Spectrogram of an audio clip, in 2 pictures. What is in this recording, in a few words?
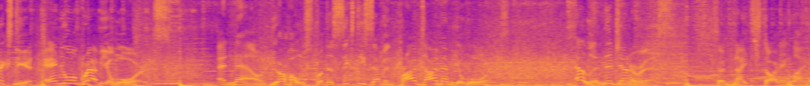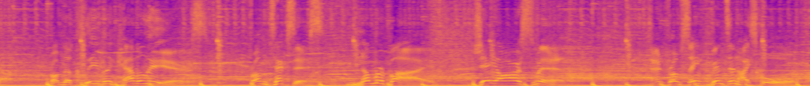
Live Announce; Live Announcing & Hosting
